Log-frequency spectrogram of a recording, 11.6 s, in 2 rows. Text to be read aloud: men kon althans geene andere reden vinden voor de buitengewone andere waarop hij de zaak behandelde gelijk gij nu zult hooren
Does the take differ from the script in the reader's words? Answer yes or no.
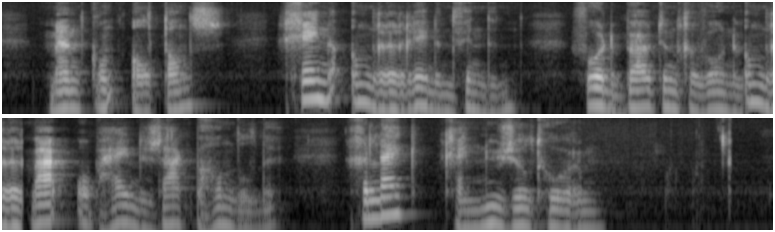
no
